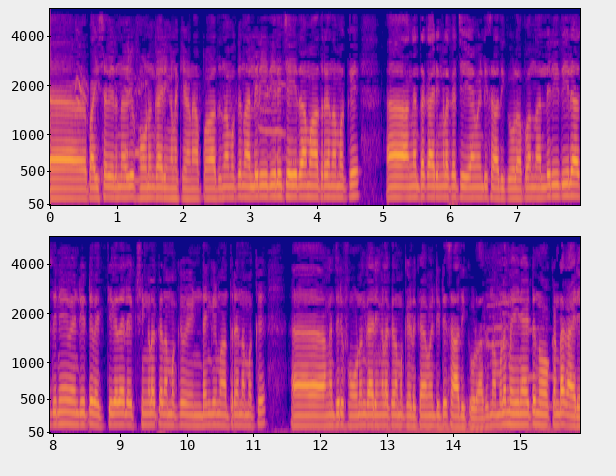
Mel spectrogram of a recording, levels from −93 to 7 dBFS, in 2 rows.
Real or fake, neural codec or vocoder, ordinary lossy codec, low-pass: real; none; MP3, 24 kbps; 5.4 kHz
